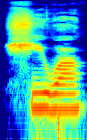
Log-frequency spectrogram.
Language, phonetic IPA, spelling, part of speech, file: Polish, [ˈɕiwa], siła, noun / numeral, Pl-siła.ogg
